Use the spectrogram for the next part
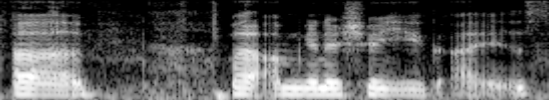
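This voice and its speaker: A young woman talking casually to her viewers while she shows off collectibles. Her voice has a gravelly, croaky edge because she is sick. She speaks slowly and unhurriedly, with plenty of filler words. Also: on the low side, little pitch movement, a little hiss or hum. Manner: chatty, many fillers like "like" and "um". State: sick, voice a little off. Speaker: K-pop collector vlogger. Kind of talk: casual unboxing chat.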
